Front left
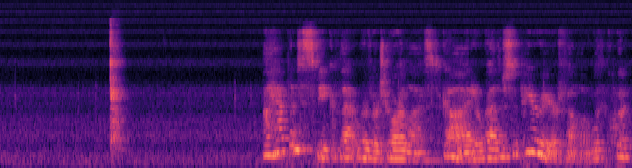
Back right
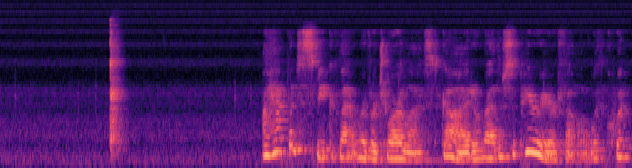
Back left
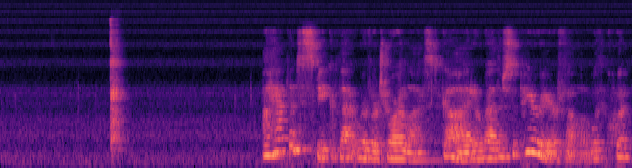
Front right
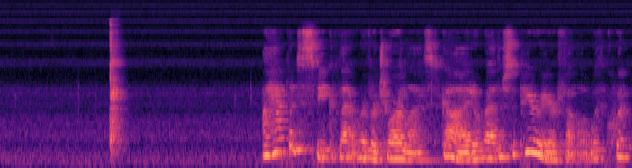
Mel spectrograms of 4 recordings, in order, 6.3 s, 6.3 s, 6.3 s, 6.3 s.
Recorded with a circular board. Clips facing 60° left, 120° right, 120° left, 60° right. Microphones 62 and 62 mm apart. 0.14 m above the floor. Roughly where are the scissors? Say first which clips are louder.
Back right 3 dB, front right 2 dB; right.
